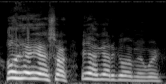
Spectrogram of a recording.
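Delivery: loud, high start settling as it ends; distracted cop. Cop excusing himself from the phone, imitated hasty apology. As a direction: imitate a caught-out officer wrapping up a call.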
